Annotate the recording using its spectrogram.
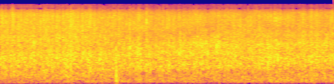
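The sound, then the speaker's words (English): Heavy rain pouring down on a tent at the beach in a steady, dense roaring hiss that never lets up, with a single sharp tap partway through and no voices. “Since my last boo on the beach, it's now pouring down of rain, and yeah.”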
